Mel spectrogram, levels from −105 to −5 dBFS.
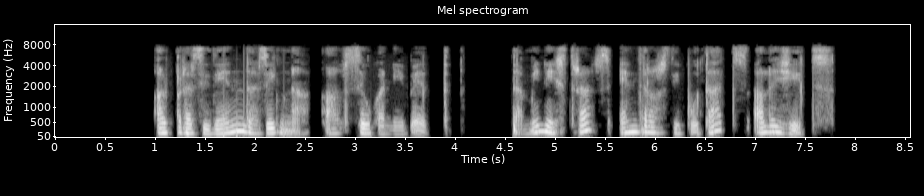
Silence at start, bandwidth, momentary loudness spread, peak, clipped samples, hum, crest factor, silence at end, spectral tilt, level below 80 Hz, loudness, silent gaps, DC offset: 1 s; 7.8 kHz; 11 LU; -2 dBFS; under 0.1%; none; 20 dB; 0.8 s; -5 dB/octave; -56 dBFS; -22 LUFS; 2.55-2.65 s, 3.74-3.88 s, 3.96-4.04 s, 4.10-4.55 s, 5.57-5.64 s, 6.69-6.76 s, 7.50-7.56 s; under 0.1%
